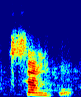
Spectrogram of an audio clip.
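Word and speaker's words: Tsangpo: টিটা উচ্চারণ হবে না, সাংপো।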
